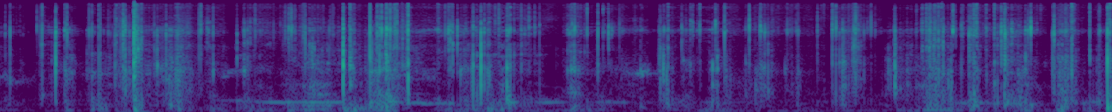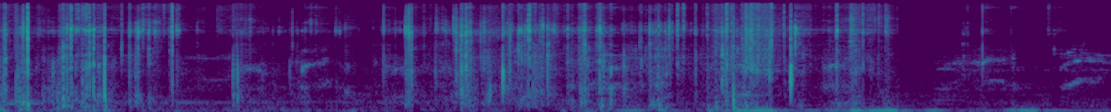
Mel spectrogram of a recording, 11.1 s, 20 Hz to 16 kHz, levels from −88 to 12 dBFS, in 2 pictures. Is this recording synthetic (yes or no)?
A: yes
